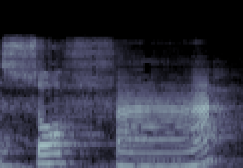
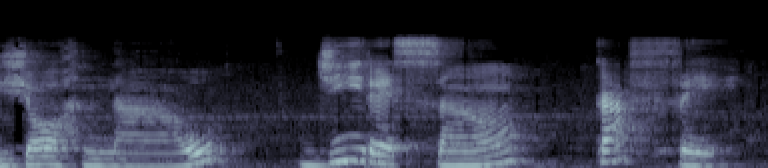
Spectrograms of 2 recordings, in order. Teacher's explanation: a última sílaba é pronunciada com mais intensidade por isso que se trata de uma oxítona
